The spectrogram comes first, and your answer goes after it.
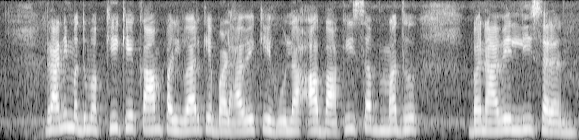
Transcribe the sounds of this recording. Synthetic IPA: ɾaːnimɐd̪ʱuməkʰːikekaːmpɐɾɪʋaːɾkebɐɽ̤aːʋekeɦoːlaʔabaːkisɐbʱmɐd̪ʱ | bɐnaːʋelisɐɾən

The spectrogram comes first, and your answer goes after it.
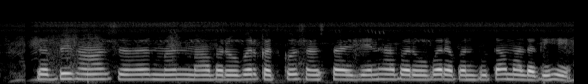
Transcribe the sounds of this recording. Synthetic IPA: səbiɡãːsəɦəɾmɐnmãbəɾoːbəɾkət̪kosɐ̃nst̪ʰaed͡ʒenɦãbəɾoːbəɾɐpənbut̪amãlɐɡeɦeː

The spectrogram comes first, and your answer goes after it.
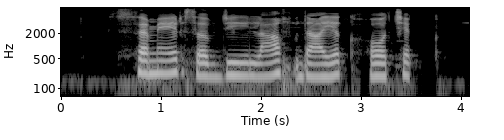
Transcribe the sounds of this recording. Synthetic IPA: sɐmeːɾsɐbd͡ʒiːlaːfd̪aːjəkhɔːt͡ʃek̚

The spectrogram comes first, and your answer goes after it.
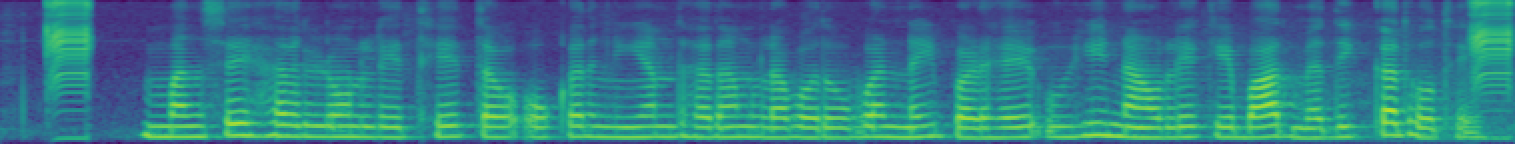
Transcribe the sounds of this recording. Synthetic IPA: mənseɦəɾloːnleːt̪ʰet̪əoːkəɾnijəmd̪ʱəɾəmlabəɾoːbəɾnɐɦĩpəɽ̤ɦɛʔʊɦinaːwlekebaːd̪mẽd̪ɪkːət̪ɦoːt̪ʰḛː

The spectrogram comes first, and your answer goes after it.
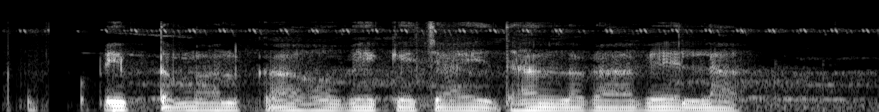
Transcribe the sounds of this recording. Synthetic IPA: ɾjuk̚t̪əmankaɦobeket͡ʃaid̪ʱənləɡabela

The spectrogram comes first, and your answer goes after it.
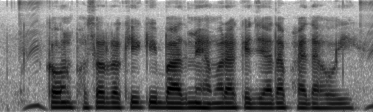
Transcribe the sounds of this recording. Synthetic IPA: kɔːnpʰɐsəlɾɐkʰikibaːd̪mẽɦɐmaːɾakezjaːd̪apʰaːjd̪aɦoːiː

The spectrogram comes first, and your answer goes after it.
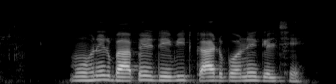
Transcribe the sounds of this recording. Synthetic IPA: moɦneɾbapeɾɖeʋiɖkaɾɖbəneɡelt͡ʃʰe

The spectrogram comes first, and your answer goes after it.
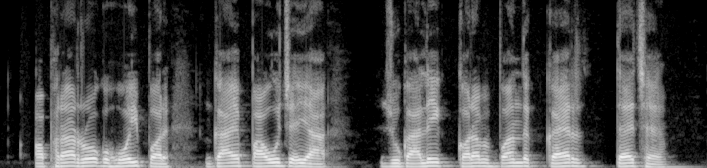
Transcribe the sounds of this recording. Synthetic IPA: əpʰɾaɾoɡɦoipəɾ | ɡajpaud͡ʒja | d͡ʒuɡalikəɾəbbənd̪kəjɾ | d̪̥ɛt͡ʃʰɛ

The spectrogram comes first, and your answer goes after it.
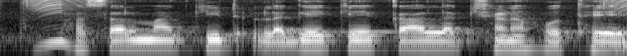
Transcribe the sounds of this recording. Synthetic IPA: pʰəsəlmãkiʈləɡekekalːəkʃəɳ̃ɦot̪ʰe

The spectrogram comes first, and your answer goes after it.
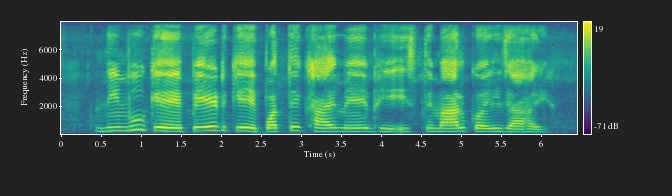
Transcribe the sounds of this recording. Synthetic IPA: nimbukepeɖkepət̪ːekʰaemebʱiist̪emalkəɪld͡ʒaɦəj

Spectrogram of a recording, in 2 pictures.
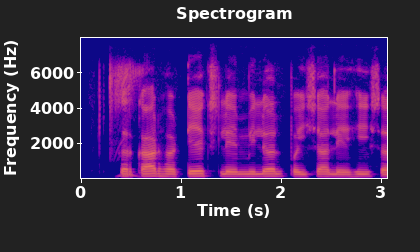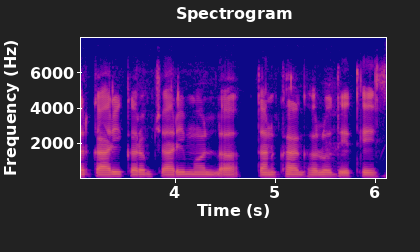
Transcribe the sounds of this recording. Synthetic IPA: səɾkaɾɦəʈekslemiləlpəjsaleɦiːsəɾkaɾiːkəɾəmt͡ʃaɾimələ̰t̪ənkʰaɡʱəlod̪et̪ʰe

